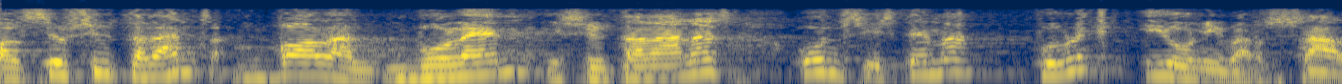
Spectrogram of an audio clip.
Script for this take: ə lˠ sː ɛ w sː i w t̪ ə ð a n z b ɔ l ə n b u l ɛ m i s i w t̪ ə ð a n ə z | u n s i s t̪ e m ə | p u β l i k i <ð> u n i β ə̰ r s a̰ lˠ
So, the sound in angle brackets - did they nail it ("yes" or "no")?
no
